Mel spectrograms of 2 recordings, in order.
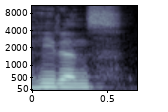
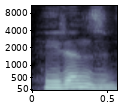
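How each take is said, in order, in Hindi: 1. Runs का अंत फुफकार वाली s आवाज़ से होता है। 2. Runs का अंत भनभनाती z आवाज़ से होता है। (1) "तो ये गलत है दोस्तों, बिल्कुल गलत है" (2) "क्योंकि हमारा ऐसा रूल कहता है"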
